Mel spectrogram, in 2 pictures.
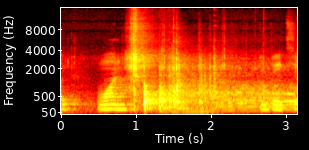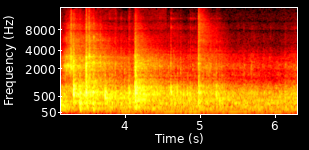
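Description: Spinning tops clash and clatter against each other in a plastic arena.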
